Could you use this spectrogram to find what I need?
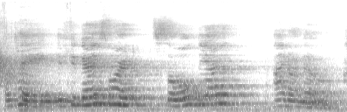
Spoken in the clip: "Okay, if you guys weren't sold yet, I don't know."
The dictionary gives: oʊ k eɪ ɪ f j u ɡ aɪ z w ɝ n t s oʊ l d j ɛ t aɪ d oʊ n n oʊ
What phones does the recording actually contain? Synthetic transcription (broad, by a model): oʊ k eɪ ɪ f j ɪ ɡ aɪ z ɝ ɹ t s oʊ l d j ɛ aɪ d oʊ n n oʊ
